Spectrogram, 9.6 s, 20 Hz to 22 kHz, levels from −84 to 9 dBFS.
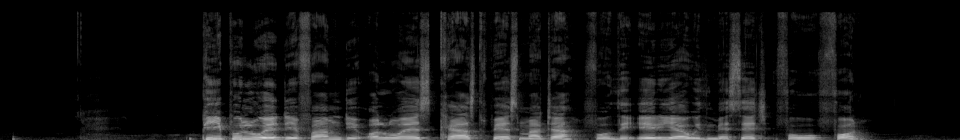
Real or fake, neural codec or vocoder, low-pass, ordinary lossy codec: real; none; none; none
